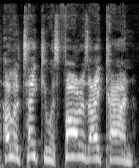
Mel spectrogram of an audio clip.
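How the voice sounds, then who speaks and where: A woman's voice: a little high, normal speed, a bit bright, dry recording, clean studio sound. A woman voicing a helpful young boy in a children's storybook, eager and apologetic.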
